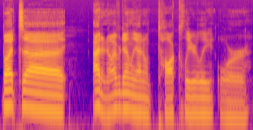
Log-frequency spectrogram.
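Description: A man's voice: fairly low pitch, moderate pace, darkish tone, smooth, dry recording, studio quality. A young man hosting a podcast, chatting casually in a rambling, self-deprecating way and laughing often. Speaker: podcast host. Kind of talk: casual chat.

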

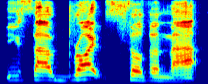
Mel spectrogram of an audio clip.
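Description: A man's voice: a little high, slow pace, fairly bright tone, smooth, dry recording. A man with a British accent in casual comic chat as a guest, cheeky, sweary and full of slang. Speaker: drag performer, interview guest. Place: at home.

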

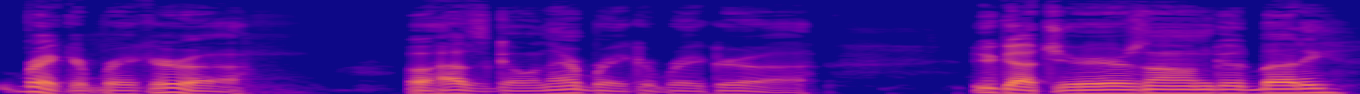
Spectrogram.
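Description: A man doing a low, drawling CB radio trucker. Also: measured pace, darkish tone, dry recording, clean studio sound. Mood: laid-back. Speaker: radio show host.

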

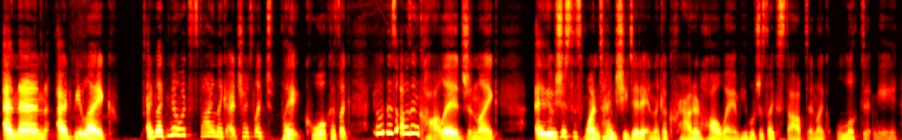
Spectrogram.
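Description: A young drag performer chatting as a podcast guest, telling stories with lots of fillers and acted-out quotes, recorded on a studio mic. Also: female voice, fairly low pitch, expressive, a little fast, dry recording. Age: young adult. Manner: chatty storyteller, many fillers, acts out quotes. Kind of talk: casual podcast chat.

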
